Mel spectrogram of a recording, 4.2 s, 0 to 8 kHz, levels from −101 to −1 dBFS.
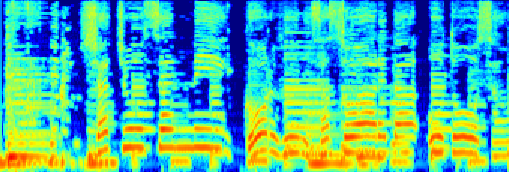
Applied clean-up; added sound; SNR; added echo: classical method spectral subtraction.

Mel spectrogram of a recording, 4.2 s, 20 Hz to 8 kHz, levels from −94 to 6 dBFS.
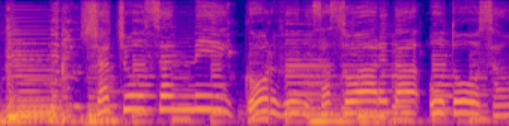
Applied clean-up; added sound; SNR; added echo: none; none; none; none.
